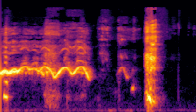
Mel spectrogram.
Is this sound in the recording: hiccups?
yes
